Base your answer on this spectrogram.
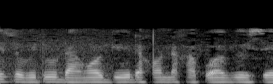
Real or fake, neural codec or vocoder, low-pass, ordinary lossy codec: real; none; 5.4 kHz; MP3, 24 kbps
